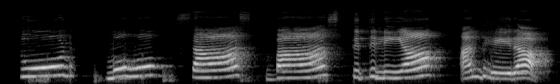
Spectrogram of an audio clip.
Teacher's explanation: वायु मुंह और नाक दोनों के मार्गों से बाहर निकलती है। आपकी जो वायु यानी जब आपकी वायु निकलेगी तभी तो आपकी ध्वनि उत्पन्न होगी, तो मुख और नाक दोनों से ही निकलती है। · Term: अनुनासिक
